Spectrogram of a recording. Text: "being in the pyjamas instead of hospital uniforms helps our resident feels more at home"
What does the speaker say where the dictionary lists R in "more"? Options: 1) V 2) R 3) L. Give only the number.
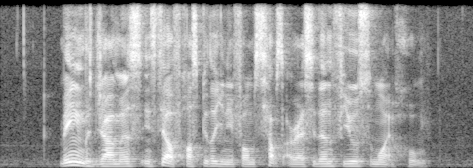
3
